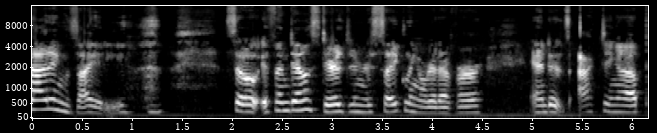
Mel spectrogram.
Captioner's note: giggles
